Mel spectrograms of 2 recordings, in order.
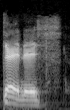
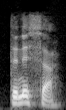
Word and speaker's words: Denis: the West you know it's not Dennis you know like I might say in England you know Lorraine it's you know denisa and you know and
